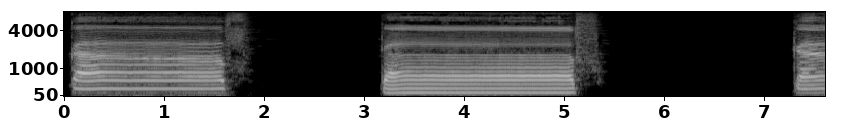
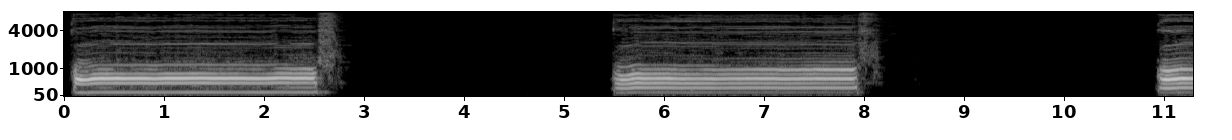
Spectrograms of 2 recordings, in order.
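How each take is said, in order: First: काफ very slow, light and thin; thin kaaf. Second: कॉफ very slow, thick and louder; long heavy qaaf. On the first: A teacher modelling the thin काफ. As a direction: stretch काफ out lightly, not heavy. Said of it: "इसको बारीक पढ़ना है". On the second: A teacher modelling the heavy कॉफ. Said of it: "इसको लंबा करेंगे और मोटी आवाज़ में पढ़ेंगे". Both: Shown as a demonstration.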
